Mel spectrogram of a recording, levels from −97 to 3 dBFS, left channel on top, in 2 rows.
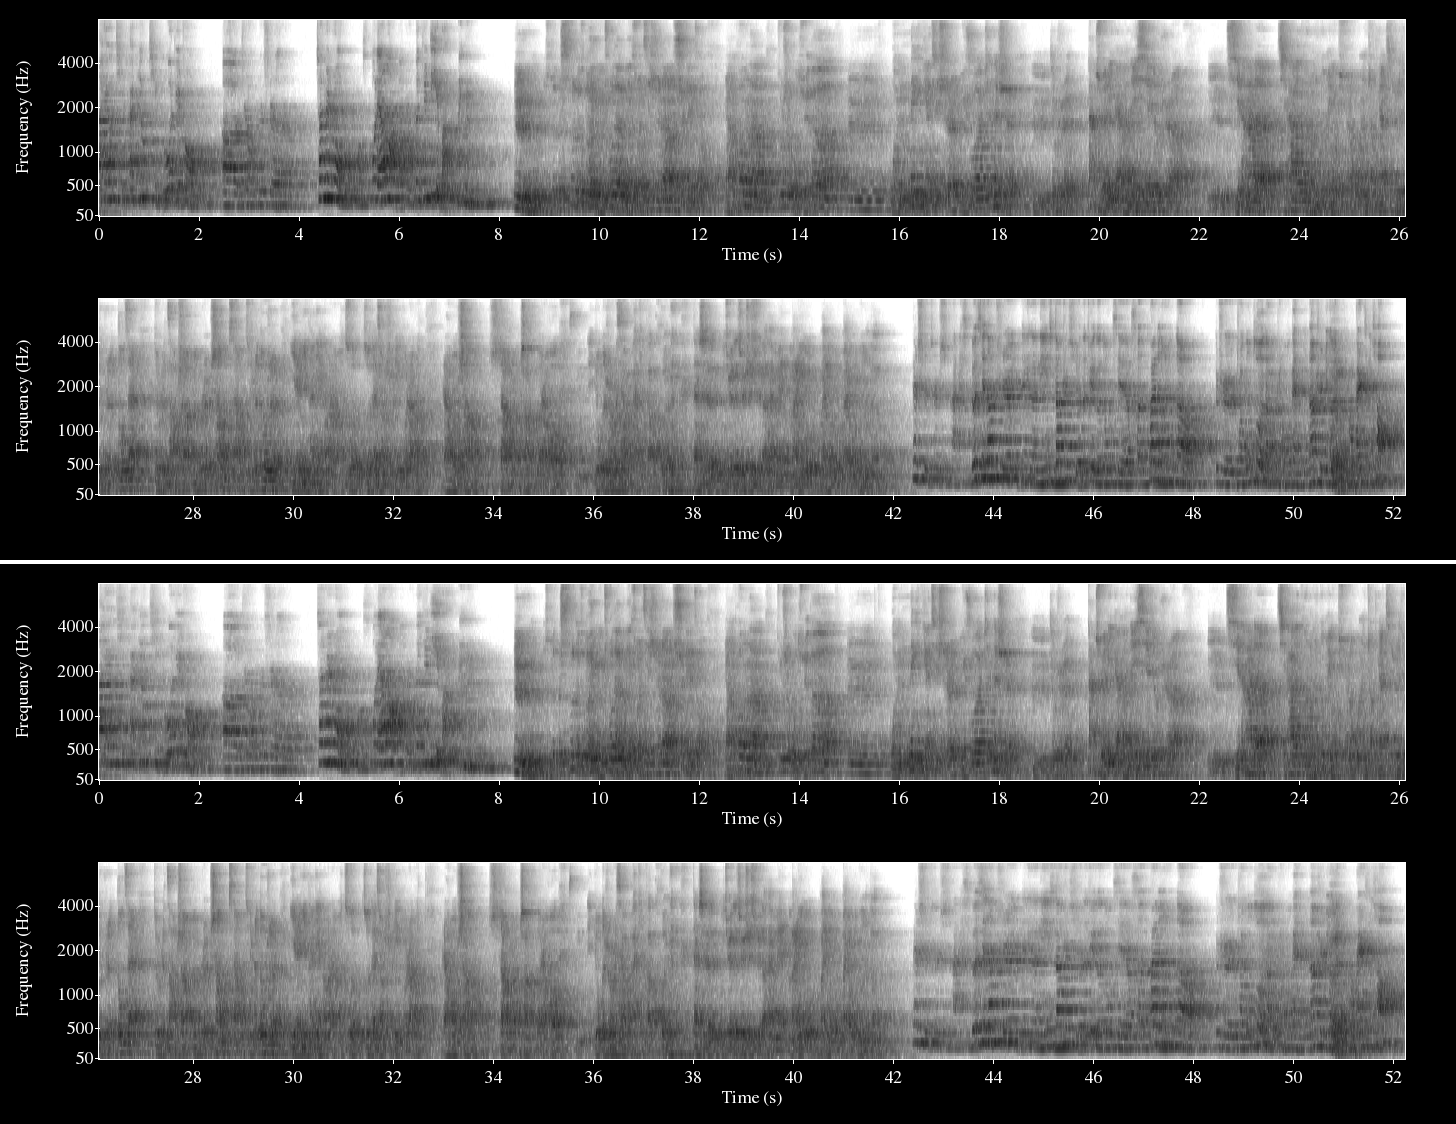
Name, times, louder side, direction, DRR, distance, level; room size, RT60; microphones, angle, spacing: voice 1, 0.0-2.0 2.5-3.9 4.4-7.6 42.4-48.0 48.5-51.8, left 2 dB, 80° left, -1 dB, 0.5 m, -20 dB
voice 2, 8.3-12.2 12.5-18.3 18.6-19.5 19.8-21.7 22.2-32.6 33.0-41.7 50.7-51.0, right 1 dB, 45° right, -5 dB, 0.5 m, -22 dB
3.2 x 2.0 x 2.5 m, 2.3 s
head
